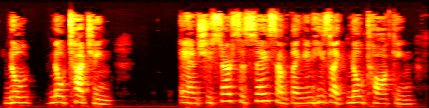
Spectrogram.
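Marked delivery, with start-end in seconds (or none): 0.1-1.4 imitated male caveman voice. Retell how Cody reacted when she was going to look at the bag, in Cody's Neanderthal voice. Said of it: "in his Neanderthal voice is like".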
